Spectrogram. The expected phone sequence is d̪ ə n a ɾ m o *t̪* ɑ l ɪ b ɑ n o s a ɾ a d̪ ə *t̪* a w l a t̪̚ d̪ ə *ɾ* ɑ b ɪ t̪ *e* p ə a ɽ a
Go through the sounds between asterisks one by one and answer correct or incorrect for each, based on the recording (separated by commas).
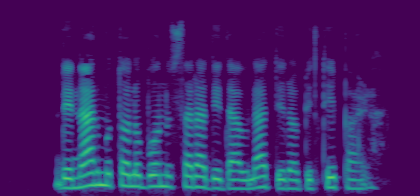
correct, incorrect, correct, correct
